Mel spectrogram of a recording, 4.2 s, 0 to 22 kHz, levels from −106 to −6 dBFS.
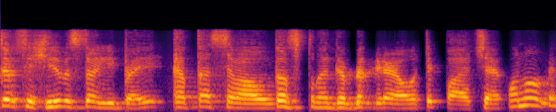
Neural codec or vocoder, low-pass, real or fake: codec, 16 kHz, 0.5 kbps, X-Codec, HuBERT features, trained on balanced general audio; 7.2 kHz; fake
